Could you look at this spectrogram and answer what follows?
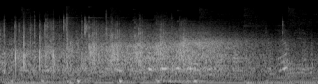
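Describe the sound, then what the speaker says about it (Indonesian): Audience applause fills a seminar hall at a branding and export workshop for small businesses, a steady wash of clapping lasting a few seconds with voices mixed in. "Tepuk tangan untuk ibu semua."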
